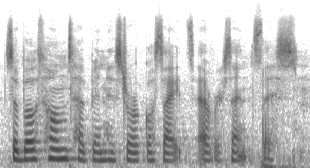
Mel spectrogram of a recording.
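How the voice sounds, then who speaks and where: A young woman from Utah giving a prepared lecture at a podium, talking quietly with frequent ums. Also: mid-range voice, flat delivery, moderate pace, a little hiss or hum. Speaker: guest lecturer.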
